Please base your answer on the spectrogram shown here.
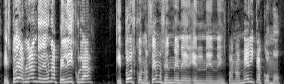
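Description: An enthusiastic male talk show host who mixes Spanish and English. His voice is very high and bright, recorded dry and close. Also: normal speed, dry recording. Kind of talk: casual talk show hosting.

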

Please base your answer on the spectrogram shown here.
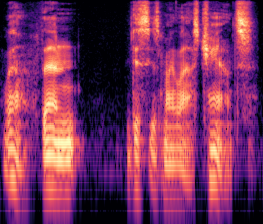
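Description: A man voicing a flustered fairy-tale queen, hushed and tentative, in a storybook reading. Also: a bass voice, animated, slow, breathy edge, pitched below the performer's own voice, exaggerated voice. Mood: tense, tentative. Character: flustered fairy-tale queen, a woman making her last guesses.

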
